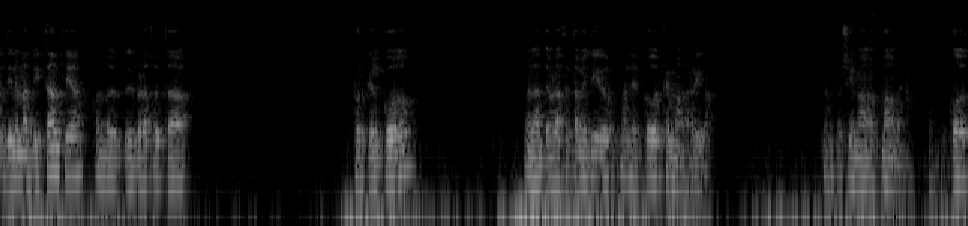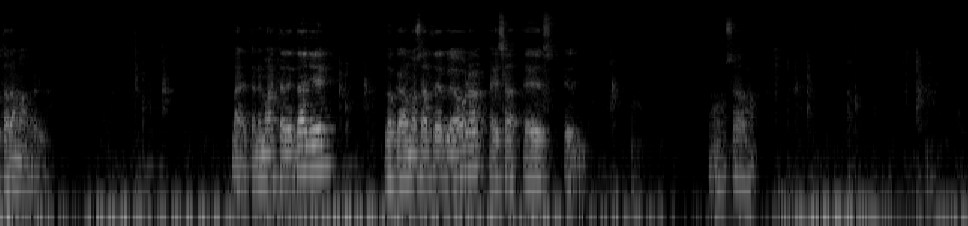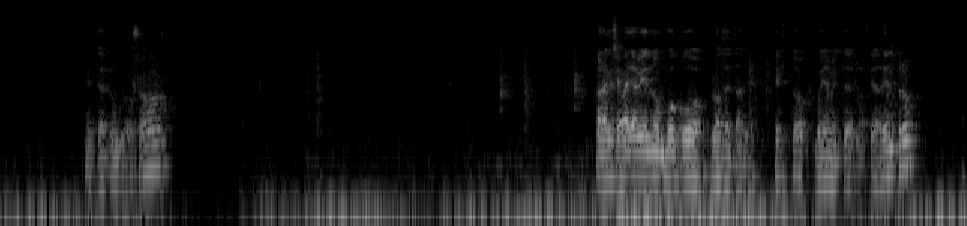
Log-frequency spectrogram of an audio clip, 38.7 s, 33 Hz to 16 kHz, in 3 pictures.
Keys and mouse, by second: 8.2 right click, 9.2 right click, 10.4 right click, 11.2 right click, 11.7-15.2 shift+middle drag, 15.2 right click, 15.6-16.8 middle drag, 16.8 alt+q, 17.3-18.3 ctrl+shift+middle drag, 18.3 Tab, 19.4-20.9 shift+middle drag, 20.9 alt+e, 23.5 Escape, 24.2 3, 25.0 alt+e, 29.2 shift+click, 29.3-35.2 middle drag, 29.9 Tab, 32.7 alt+q, 35.2 right click, 35.6 Tab, 36.4-37.9 ctrl+middle drag, 37.6 shift+c, 37.9-38.7 drag.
